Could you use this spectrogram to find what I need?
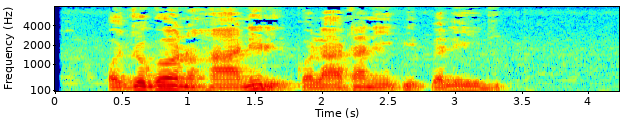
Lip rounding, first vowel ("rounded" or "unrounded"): rounded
